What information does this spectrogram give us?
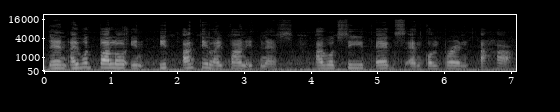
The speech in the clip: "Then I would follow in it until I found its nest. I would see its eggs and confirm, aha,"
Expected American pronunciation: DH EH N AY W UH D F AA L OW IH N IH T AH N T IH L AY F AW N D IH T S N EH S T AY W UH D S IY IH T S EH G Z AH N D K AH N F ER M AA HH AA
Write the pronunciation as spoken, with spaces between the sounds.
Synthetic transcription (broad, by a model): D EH N AY W UH D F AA L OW IH N IH T AH N T IH L AY P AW N IH T N EH S T AY W UH D S IY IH T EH G S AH N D K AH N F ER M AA HH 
